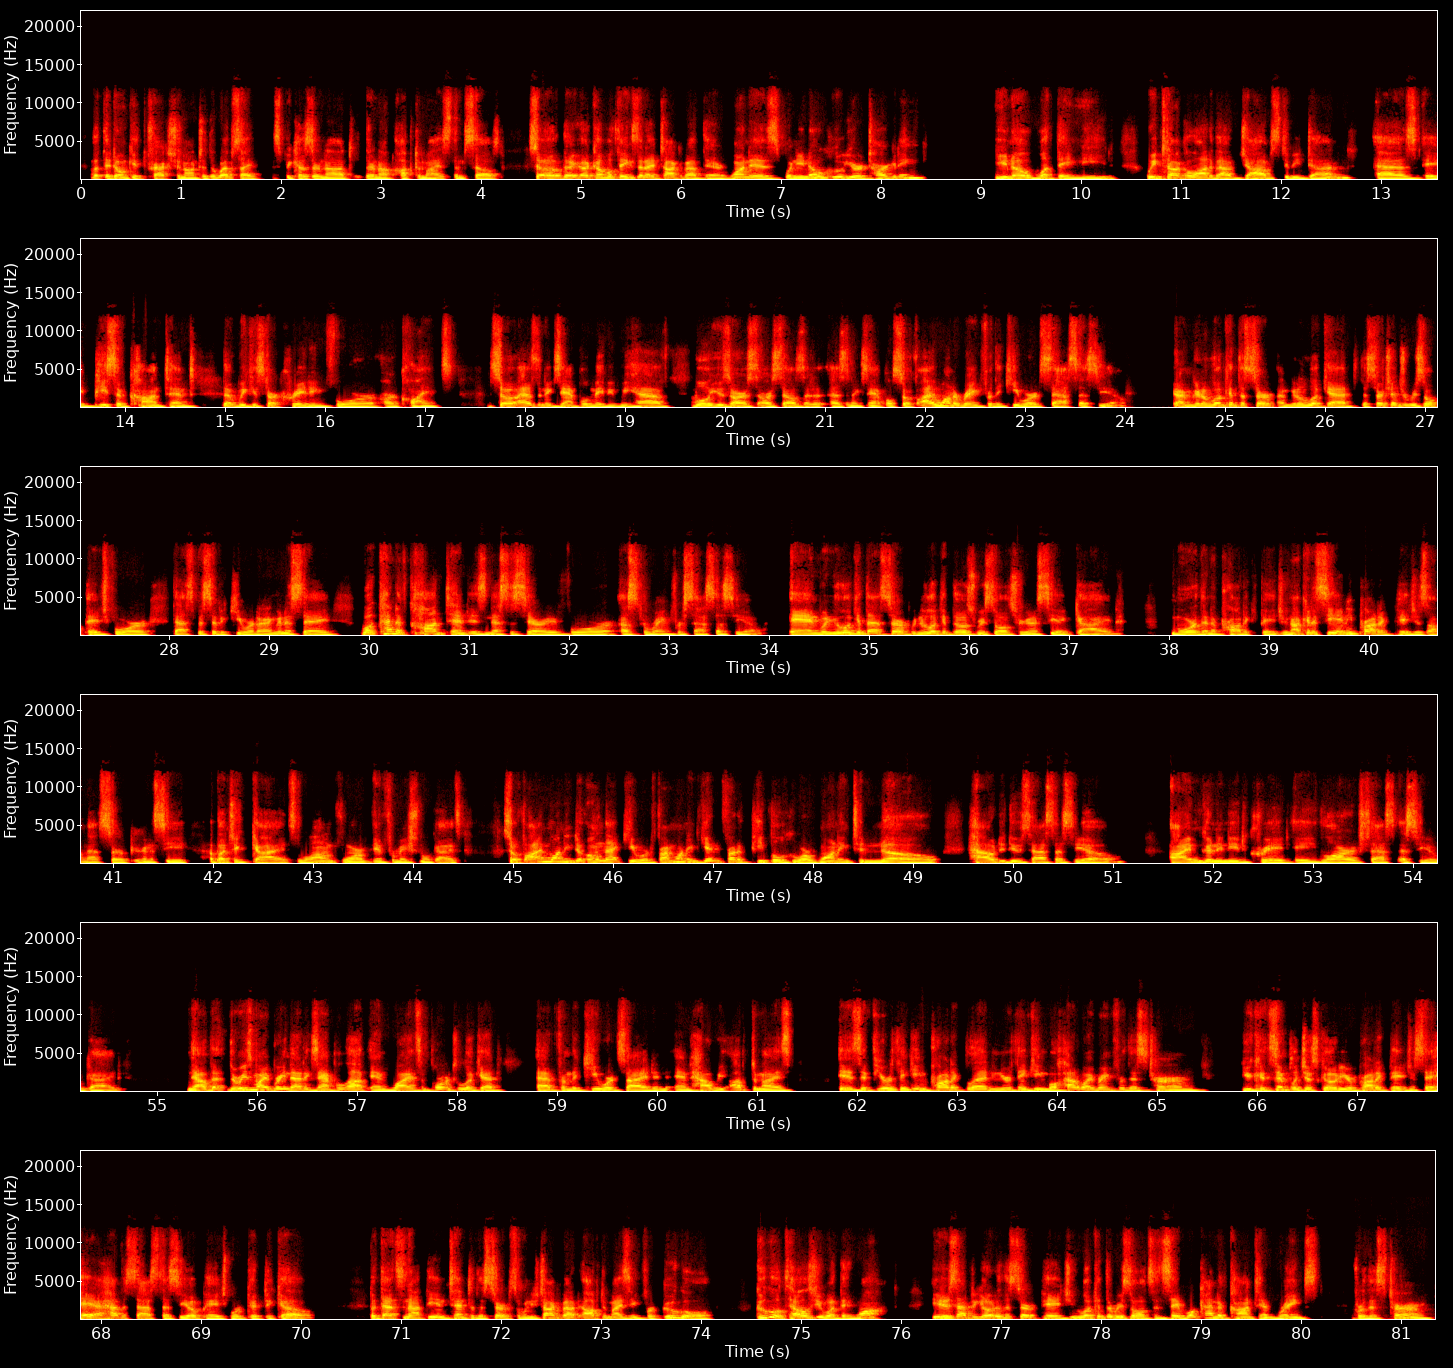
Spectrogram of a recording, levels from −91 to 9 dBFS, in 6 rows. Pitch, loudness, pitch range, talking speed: 155 Hz, -22 LUFS, 145-170 Hz, 240 wpm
